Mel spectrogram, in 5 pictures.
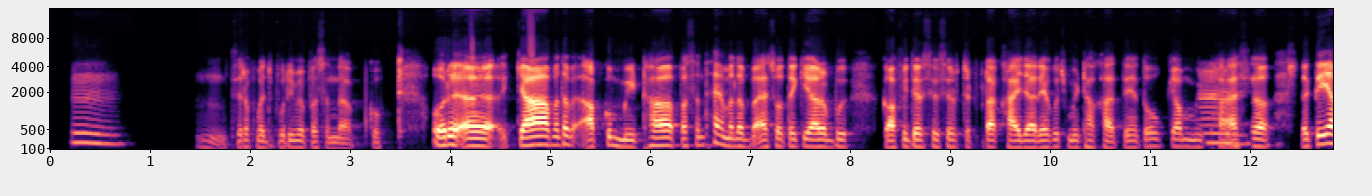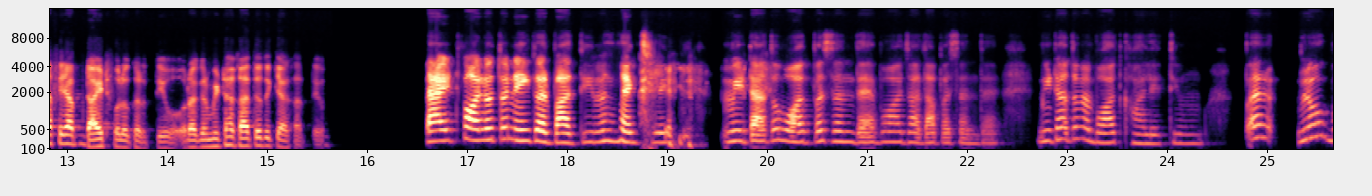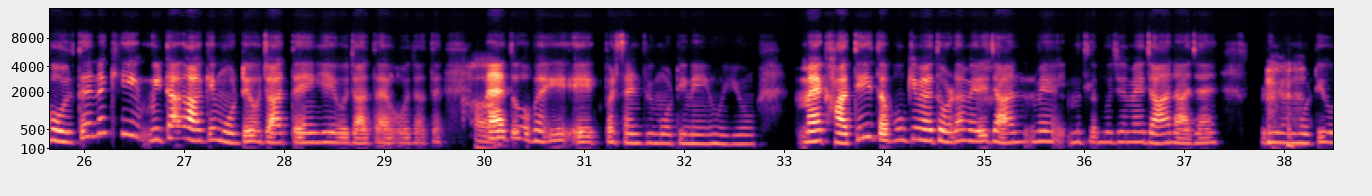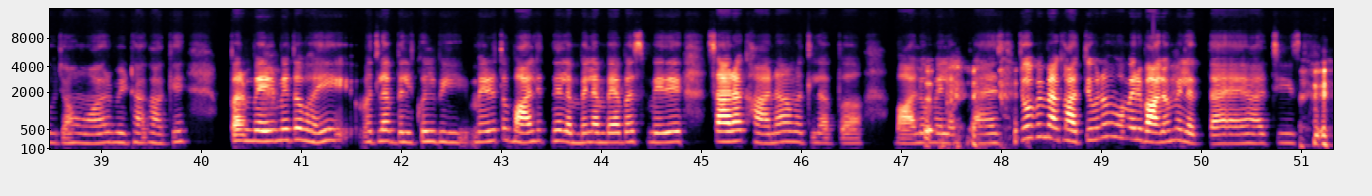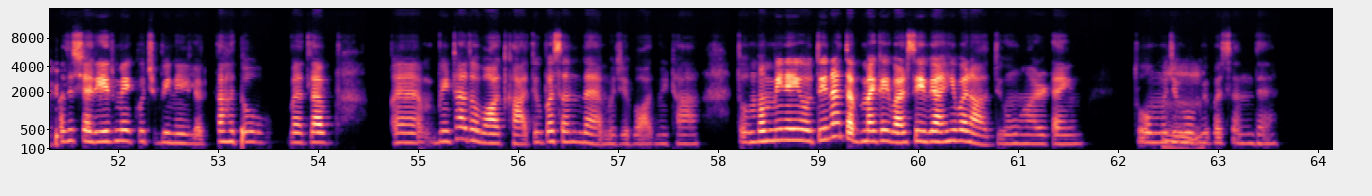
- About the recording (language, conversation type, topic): Hindi, podcast, आप असली भूख और बोरियत से होने वाली खाने की इच्छा में कैसे फर्क करते हैं?
- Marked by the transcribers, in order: lip smack; in English: "डाइट फ़ॉलो"; in English: "डाइट फॉलो"; laughing while speaking: "मैं एक्चुअली"; laugh; in English: "एक्चुअली"; in English: "एक परसेंट"; chuckle; laugh; laugh; laughing while speaking: "लगता"; in English: "टाइम"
